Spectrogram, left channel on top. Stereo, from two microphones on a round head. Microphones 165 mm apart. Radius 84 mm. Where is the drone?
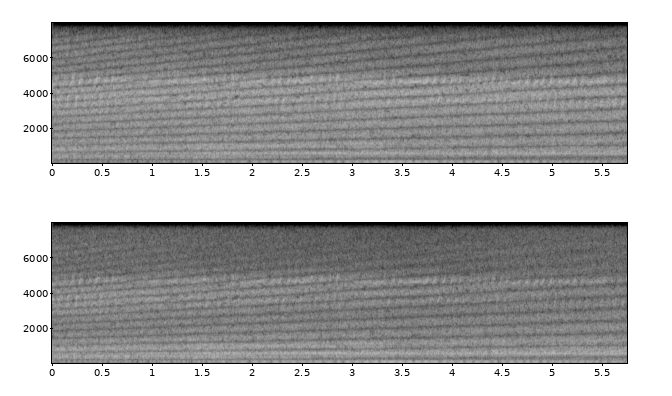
45° left (ahead or behind); by 5.8 s 60° left (ahead or behind).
